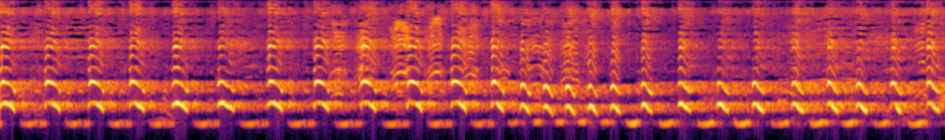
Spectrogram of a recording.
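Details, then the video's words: Siamang gibbon in full howl: a dense, rhythmic train of hoots and barking yelps, more than two per second, steady and loud throughout. "Siamang Gibbons monkay howling"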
